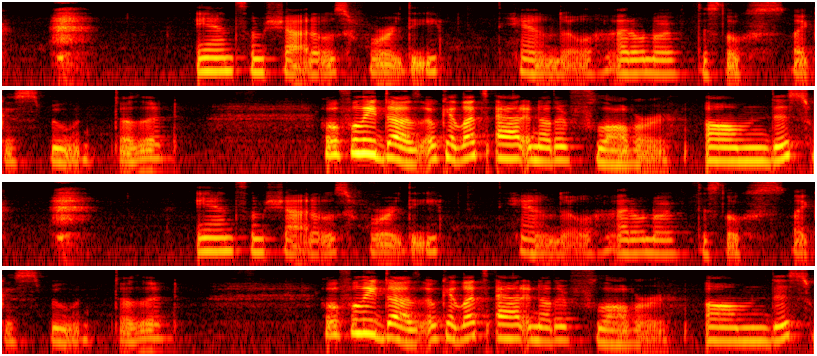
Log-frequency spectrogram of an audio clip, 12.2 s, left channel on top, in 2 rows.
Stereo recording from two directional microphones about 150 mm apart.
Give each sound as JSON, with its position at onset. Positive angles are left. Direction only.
{"t": 0.3, "sound": "a sound", "side_deg": 35}
{"t": 1.5, "sound": "speech", "side_deg": 35}
{"t": 8.4, "sound": "speech", "side_deg": 40}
